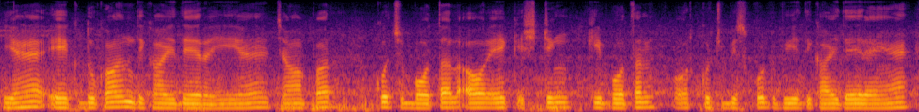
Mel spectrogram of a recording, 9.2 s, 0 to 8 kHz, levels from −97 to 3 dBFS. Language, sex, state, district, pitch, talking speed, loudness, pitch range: Hindi, male, Uttar Pradesh, Shamli, 125 Hz, 155 wpm, -17 LUFS, 120-130 Hz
